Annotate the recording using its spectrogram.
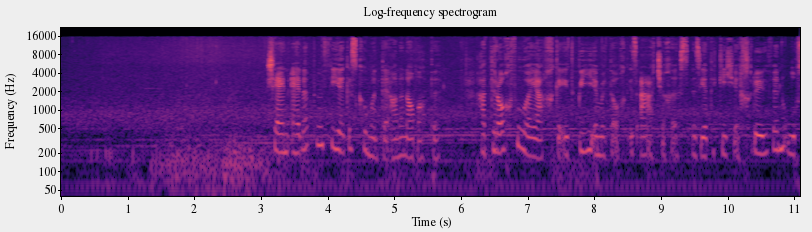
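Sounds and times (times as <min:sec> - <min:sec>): wind buffeting microphone: 0:00.0 - 0:10.4.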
